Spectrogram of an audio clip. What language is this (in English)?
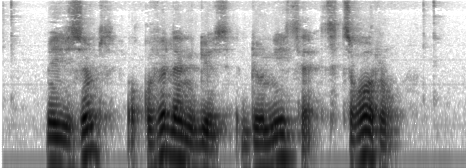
Kabyle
